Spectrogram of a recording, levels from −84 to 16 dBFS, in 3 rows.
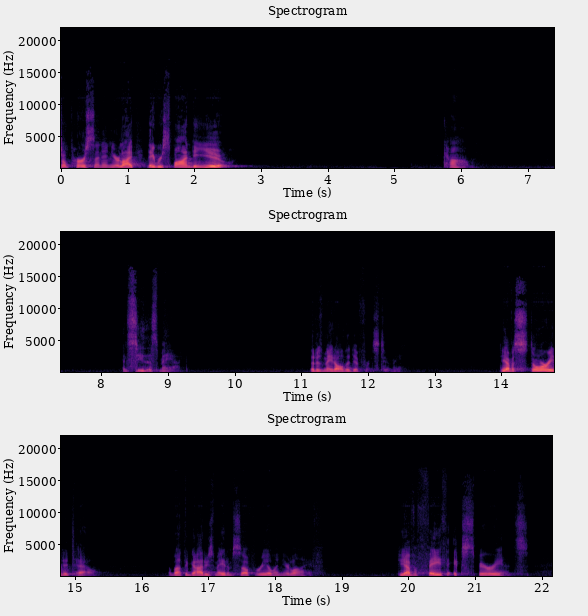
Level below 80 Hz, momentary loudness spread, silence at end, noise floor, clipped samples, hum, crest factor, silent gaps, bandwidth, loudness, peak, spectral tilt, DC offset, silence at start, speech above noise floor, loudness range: -82 dBFS; 18 LU; 0.75 s; -77 dBFS; under 0.1%; none; 22 dB; none; 12.5 kHz; -27 LUFS; -8 dBFS; -6.5 dB/octave; under 0.1%; 0 s; 50 dB; 19 LU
